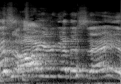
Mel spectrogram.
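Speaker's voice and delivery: half-laughing, incredulous at his silence; laughing disbelief. Retold or imitated. Wife exasperated at silent husband, laughing.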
